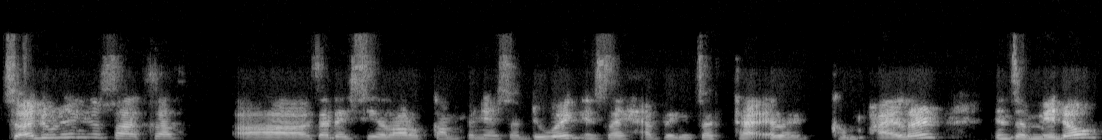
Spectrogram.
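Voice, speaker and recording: Very fast speech in a non-native accent. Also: woman. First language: not English. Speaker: tech startup co-founder. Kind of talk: panel discussion. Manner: halting, many fillers.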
